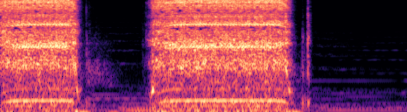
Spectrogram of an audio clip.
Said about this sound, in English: I make my way to the workshop and the power drill sounds begin.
